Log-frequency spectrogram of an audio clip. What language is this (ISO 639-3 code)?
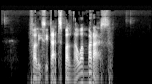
cat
